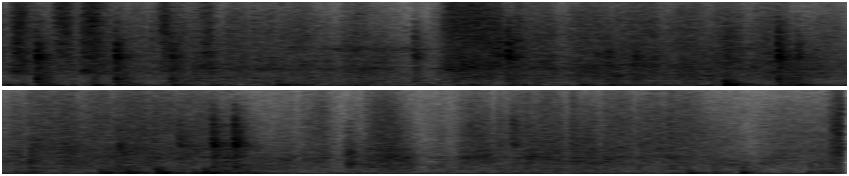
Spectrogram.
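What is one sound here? A whiteboard eraser rubs and squeaks against a board.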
